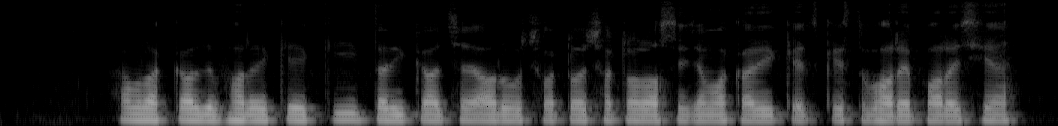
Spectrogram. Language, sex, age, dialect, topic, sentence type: Maithili, male, 46-50, Angika, banking, question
